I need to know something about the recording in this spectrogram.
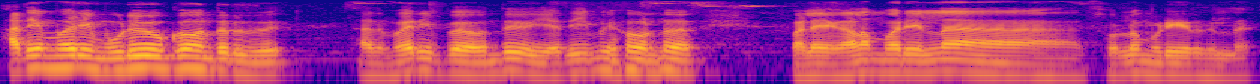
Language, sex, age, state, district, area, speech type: Tamil, male, 60+, Tamil Nadu, Thanjavur, rural, spontaneous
